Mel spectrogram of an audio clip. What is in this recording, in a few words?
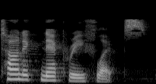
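"tonic neck reflex", English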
